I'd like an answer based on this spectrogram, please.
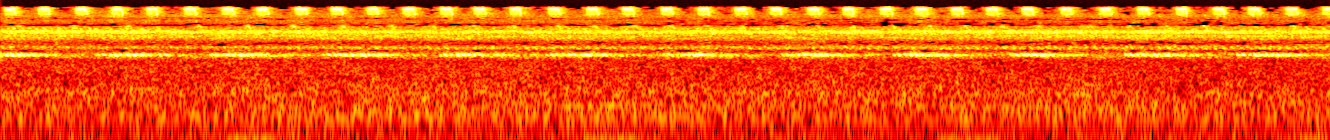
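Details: On an outdoor deck at evening, crickets keep up a regular series of high, short chirps, spaced a little over half a second apart, with a soft continuous noise floor underneath.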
